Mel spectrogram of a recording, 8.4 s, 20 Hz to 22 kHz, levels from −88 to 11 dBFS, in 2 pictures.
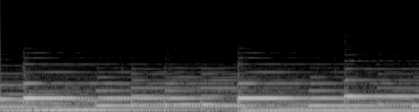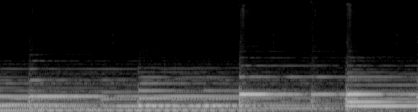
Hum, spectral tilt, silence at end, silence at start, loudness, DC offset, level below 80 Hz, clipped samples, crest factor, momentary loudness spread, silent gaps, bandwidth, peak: none; -13.5 dB/octave; 0 s; 0 s; -24 LUFS; under 0.1%; -42 dBFS; under 0.1%; 14 dB; 9 LU; none; 2.8 kHz; -8 dBFS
